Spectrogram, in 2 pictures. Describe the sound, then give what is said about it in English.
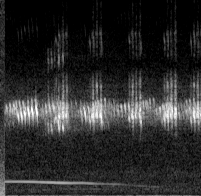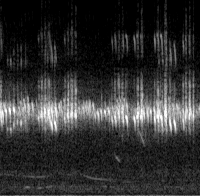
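Crickets chirp in a steady, high-pitched pulsing trill that runs unbroken for several seconds, with no voices, only a faint low hum beneath. “Crickets.”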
